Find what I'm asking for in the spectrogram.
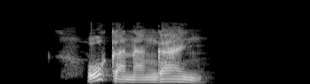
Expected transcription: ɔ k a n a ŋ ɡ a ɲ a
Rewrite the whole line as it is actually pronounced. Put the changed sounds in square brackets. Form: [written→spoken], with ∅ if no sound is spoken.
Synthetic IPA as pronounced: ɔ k a n a ŋ ɡ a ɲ [a→i]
